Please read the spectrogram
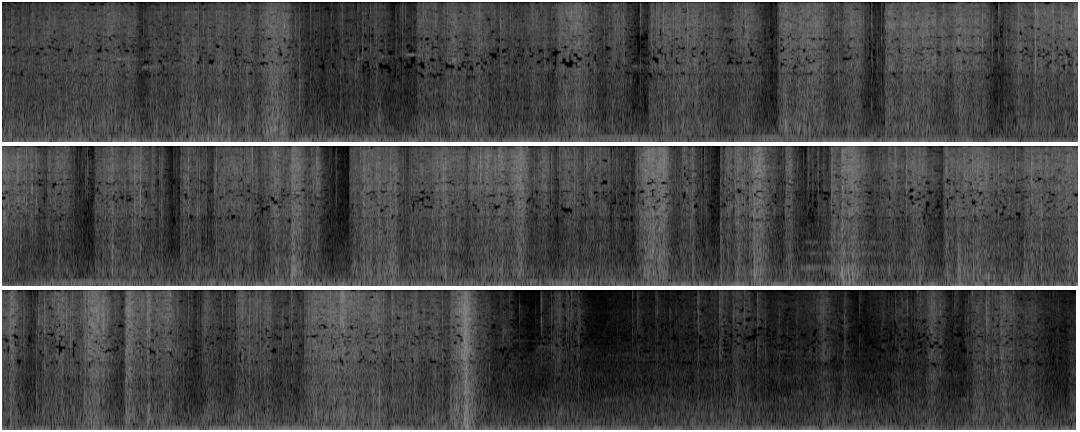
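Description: Plastic packaging crinkling and rustling in irregular bursts as a courier mailer and the clear plastic wrap of a garment are handled and pulled open. It goes softer for the last few seconds.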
